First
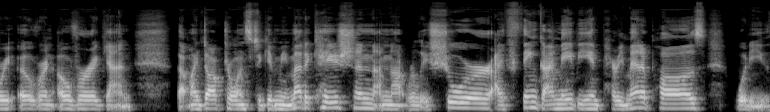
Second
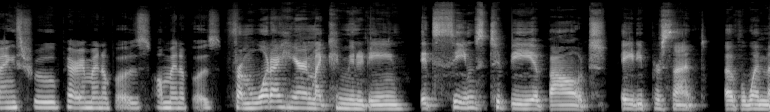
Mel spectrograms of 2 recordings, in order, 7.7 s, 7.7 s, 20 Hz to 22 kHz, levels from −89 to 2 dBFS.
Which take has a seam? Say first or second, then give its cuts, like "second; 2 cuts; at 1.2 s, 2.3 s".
second; 4 cuts; at 1.5 s, 2.3 s, 4.1 s, 6.1 s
